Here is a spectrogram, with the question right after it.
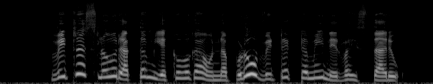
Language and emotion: Telugu, neutral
